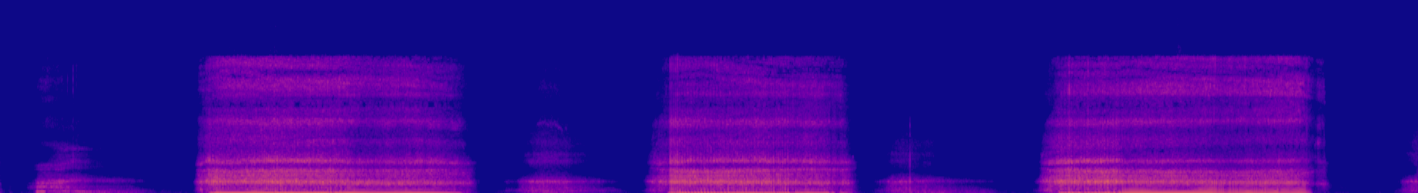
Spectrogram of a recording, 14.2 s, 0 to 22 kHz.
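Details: Sleeping with mouth open, boyfriend later holding the nose shut: loud, rough, rattling snores on each long inhalation with softer breaths between, about 15 breaths a minute; heavy open-mouth snoring.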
